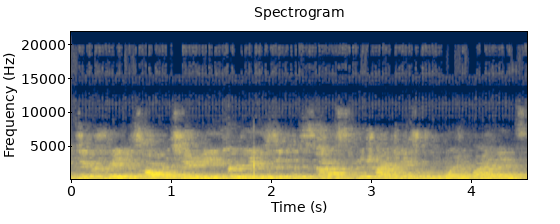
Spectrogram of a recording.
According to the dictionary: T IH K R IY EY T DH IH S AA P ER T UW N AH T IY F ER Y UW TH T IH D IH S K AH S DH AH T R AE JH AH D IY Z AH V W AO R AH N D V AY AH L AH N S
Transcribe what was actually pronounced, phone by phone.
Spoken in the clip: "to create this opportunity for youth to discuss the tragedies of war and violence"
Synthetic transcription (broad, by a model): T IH K R IY EY T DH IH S AA P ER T UW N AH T IY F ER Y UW S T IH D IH S K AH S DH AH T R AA AH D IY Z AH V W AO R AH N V AY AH L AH N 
